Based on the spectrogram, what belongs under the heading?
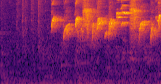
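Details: Brief snatch of European goldfinch campero-style song: after a short quiet lead-in, a quick run of bright twittered notes and tinkling trills.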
